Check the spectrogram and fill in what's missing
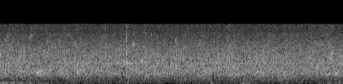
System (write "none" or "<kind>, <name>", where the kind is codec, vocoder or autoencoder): none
